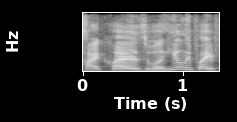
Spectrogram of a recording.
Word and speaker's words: Jaime Jaquez: Jaime Jaquez. Jaquez.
